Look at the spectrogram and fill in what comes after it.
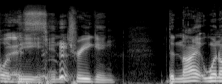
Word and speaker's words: DeKnight: In a new interview with Collider, Pacific Rim Uprising director Stephen DeKnight, did I say that right? – Yes, sir.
